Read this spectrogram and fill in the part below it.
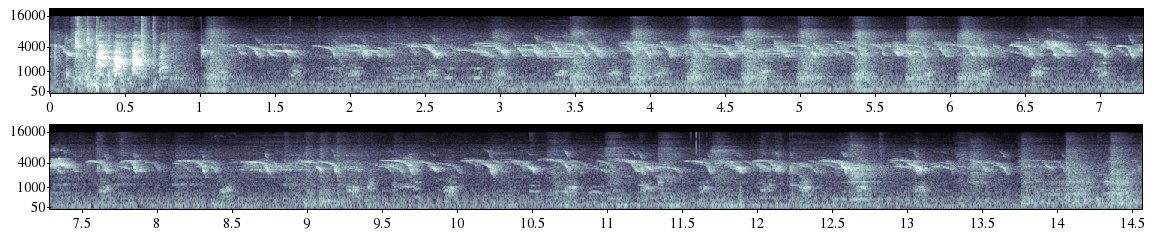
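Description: Many chickens cheep and chirp rapidly nearby.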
